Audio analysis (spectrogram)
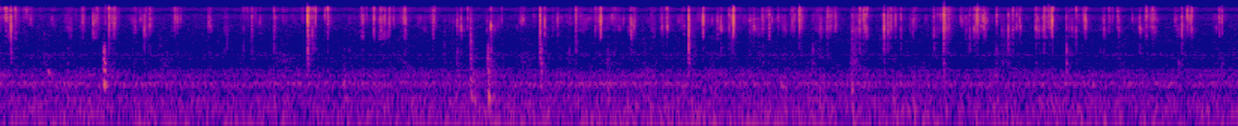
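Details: A pet sugar glider chewing food with its back teeth, with soft, irregular crunching and sharp little clicks against a low, steady hum.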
